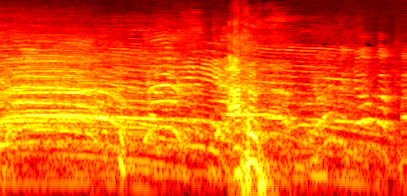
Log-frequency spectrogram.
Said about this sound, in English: When I am right, I want you guys to cheer. Yeah, like that.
